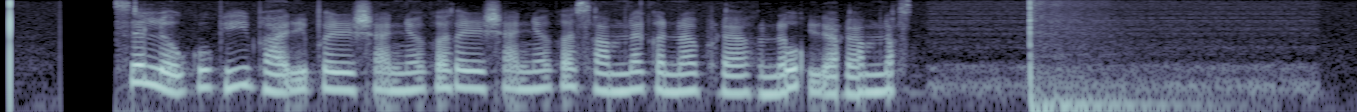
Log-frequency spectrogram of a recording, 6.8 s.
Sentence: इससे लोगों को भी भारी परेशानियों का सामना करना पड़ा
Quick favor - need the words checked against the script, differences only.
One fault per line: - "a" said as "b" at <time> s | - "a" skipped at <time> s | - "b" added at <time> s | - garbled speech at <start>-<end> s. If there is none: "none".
- "को" skipped at 1.1 s
- "परेशानियों का" added at 2.2 s
- garbled speech at 3.8-4.6 s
